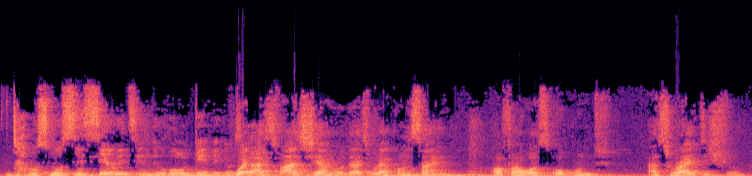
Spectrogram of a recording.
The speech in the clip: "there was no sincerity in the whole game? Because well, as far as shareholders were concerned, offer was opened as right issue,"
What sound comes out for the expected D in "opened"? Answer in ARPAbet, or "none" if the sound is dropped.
D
